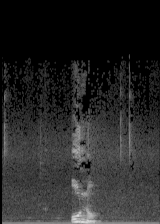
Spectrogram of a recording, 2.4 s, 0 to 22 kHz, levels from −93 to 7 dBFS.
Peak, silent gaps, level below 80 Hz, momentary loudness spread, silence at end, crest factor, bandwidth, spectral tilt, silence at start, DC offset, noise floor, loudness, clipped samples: -2 dBFS; none; -54 dBFS; 26 LU; 0.9 s; 20 dB; 15.5 kHz; -5 dB/octave; 1.05 s; under 0.1%; -42 dBFS; -16 LUFS; under 0.1%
